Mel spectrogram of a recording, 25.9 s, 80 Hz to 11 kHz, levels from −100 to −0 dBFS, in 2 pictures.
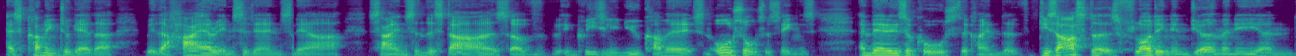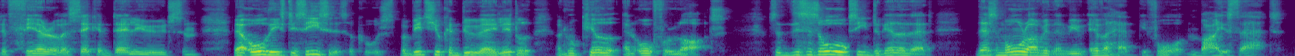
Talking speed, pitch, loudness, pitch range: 190 wpm, 130 Hz, -26 LUFS, 110-165 Hz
